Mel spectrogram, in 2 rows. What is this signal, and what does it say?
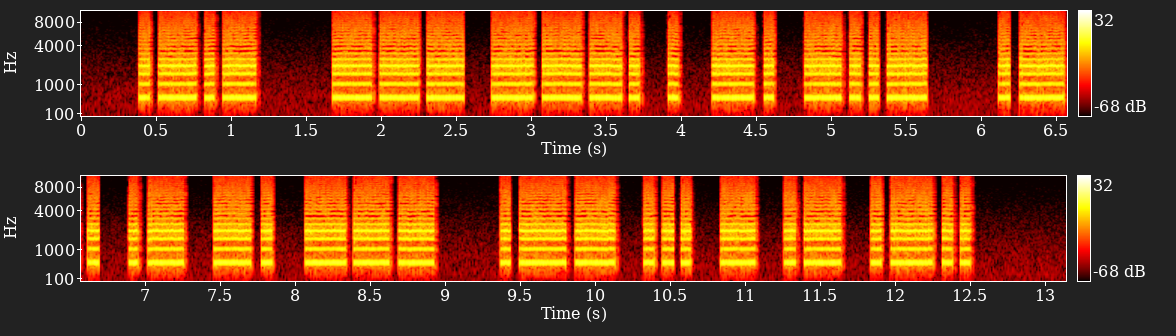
Morse code (Russian alphabet), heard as a buzzer, hand-sent with a straight key, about 19 wpm. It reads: Я ОЧЕНЬ РАНО ВСТАЛ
